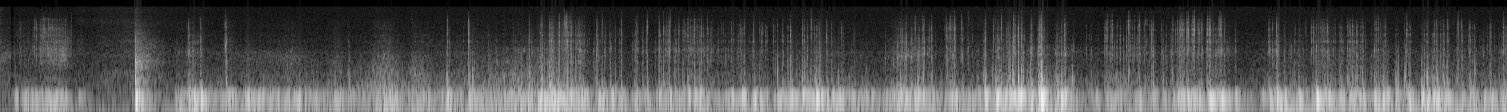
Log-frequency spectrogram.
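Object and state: Silicone basting brush.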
